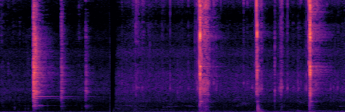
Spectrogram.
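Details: Old clothes dryer gas valve solenoid, wired up on the bench for a forge burner experiment; crisp isolated clicks about a second apart as it opens and closes normally.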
